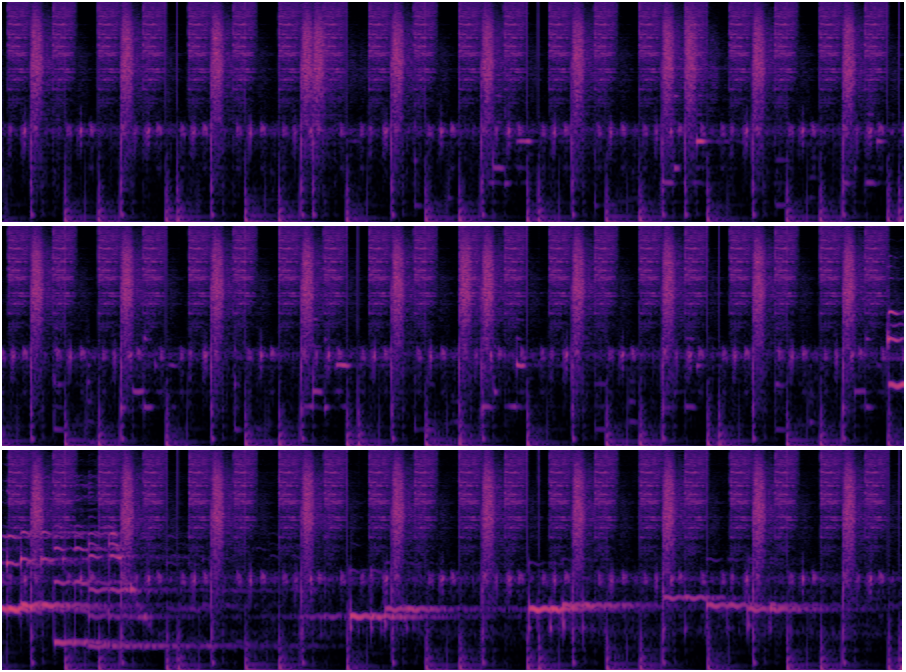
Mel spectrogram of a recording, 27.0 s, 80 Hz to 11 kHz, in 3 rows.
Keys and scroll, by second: 1.1 f, 2.3 Return, 5.4 5, 5.5 Return, 7.1-10.6 typing, 7.2 Return, 11.7 ctrl+t, 15.0 3, 15.3 Return, 20.2 2, 20.3 Tab, 20.5 4, 20.7 Tab, 21.3 Tab, 21.5 3, 21.7 Return, 23.2 ., 23.3 5, 23.4 Return, 24.2 ., 24.3 1, 24.4 Return.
